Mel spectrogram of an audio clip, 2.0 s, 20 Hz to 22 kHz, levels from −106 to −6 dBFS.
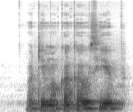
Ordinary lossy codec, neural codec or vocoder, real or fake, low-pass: none; none; real; none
